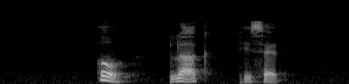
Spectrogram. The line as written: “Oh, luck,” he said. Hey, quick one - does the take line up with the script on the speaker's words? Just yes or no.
yes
